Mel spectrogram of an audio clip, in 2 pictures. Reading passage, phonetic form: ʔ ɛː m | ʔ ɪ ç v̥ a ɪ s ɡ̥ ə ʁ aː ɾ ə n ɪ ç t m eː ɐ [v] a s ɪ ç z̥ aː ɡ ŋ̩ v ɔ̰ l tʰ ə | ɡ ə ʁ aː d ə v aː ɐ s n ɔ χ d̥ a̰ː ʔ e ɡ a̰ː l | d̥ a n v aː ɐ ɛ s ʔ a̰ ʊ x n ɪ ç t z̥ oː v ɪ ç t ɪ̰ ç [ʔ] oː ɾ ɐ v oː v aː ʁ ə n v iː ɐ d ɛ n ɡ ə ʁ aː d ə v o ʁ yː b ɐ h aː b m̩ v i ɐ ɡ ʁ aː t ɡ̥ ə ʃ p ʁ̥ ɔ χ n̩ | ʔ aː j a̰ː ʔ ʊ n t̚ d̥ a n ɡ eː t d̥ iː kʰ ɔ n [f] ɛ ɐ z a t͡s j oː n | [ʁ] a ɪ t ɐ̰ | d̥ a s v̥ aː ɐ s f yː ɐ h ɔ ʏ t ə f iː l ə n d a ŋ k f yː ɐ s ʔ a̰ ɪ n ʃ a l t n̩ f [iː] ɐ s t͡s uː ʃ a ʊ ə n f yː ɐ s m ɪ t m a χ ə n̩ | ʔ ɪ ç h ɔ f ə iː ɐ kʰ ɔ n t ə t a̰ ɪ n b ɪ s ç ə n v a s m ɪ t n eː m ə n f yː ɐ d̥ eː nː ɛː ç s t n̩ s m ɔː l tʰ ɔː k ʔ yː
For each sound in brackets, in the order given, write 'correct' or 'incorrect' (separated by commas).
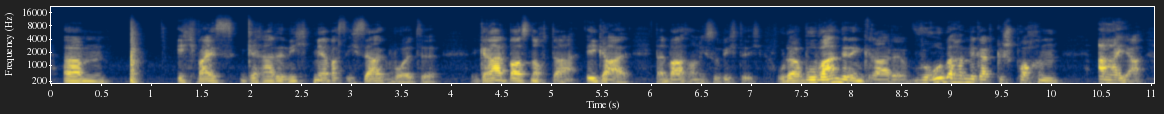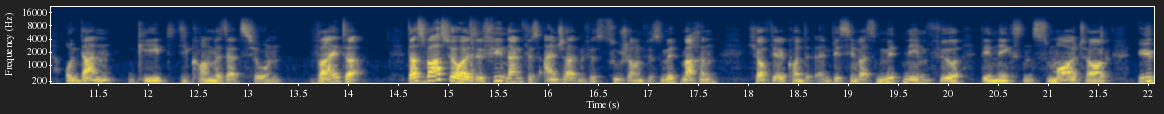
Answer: correct, correct, incorrect, incorrect, incorrect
